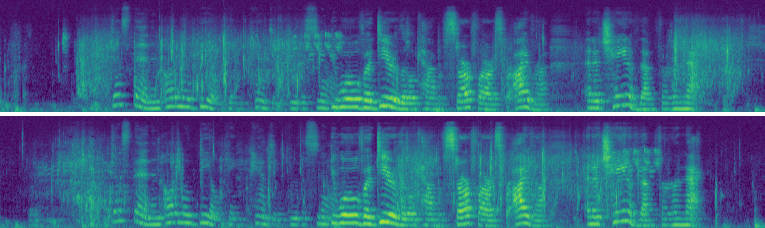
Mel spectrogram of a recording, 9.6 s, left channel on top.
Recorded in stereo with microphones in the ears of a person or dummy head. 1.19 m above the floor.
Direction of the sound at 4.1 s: 35° right (ahead or behind).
